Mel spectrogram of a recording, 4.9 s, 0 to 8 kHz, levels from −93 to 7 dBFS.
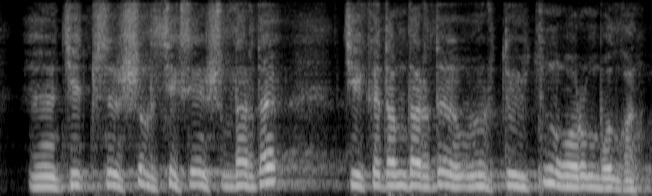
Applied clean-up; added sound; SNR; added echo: none; none; none; reverberation time 1.3 s.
